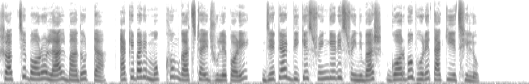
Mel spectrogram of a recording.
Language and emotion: Bengali, neutral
